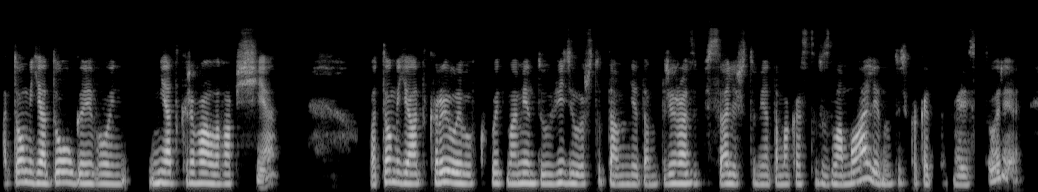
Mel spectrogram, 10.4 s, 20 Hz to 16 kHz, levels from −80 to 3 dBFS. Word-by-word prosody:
Потом 205 +2 +1
я 195 -2 +4
долго 200 0 +2
его 185 0 +1 0.4
не 205 -1 +2
открывала 200 -2 +4
вообще. 185 0 -1 0.9
Потом 215 0 +1
я 195 -2 +4
открыла 200 +2 +3
его 185 -1 +2
в - - -15
какой-то 195 -1 -5
момент 190 +1 +2
и 185 - -1
увидела, 185 -1 -1
что 230 +6 -11
там, 175 -4 -1
мне 175 0 -3
там 170 0 -6
3 190 0 -2
раза 190 0 +2
писали, 185 -1 -1
что 185 +2 -9
меня 175 0 -5
там, 170 +2 -4
оказывается, 180 +2 -7
взломали. 195 +7 +2
Ну, 180 - -4
то - - -16
есть, 205 - -9
какая-то - - -6
такая 170 -3 -6
история. - - -5
190 Hz, 195 wpm, -23 LUFS, 180-200 Hz, 0.9 s, я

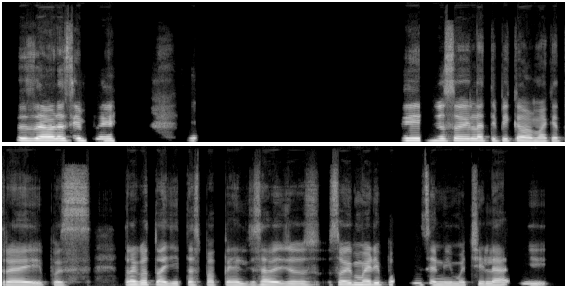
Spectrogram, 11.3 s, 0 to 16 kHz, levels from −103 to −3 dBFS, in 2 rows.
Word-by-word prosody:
Desde 225 -2 +5
ahora, 215 +1 +8
siempre 210 -1 0 0.8
e - - -6 2.1
Sí, 235 0 +6
yo 215 +2 -1
soy 220 0 +2
la 220 -1 +3
típica 205 0 -1
mamá 170 -1 -1
que 175 +1 -4
trae 170 -2 +1
pues 165 0 -9 0.3
traigo 190 +3 +2
toallitas, 170 -2 -2
papel. 165 -1 -3
Ya 165 - -12
sabes, 170 -2 +2
yo 180 - -2
s 180 +5 -9
soy 200 -1 -1
Mary 205 0 +1
Poppins, 195 -1 -10
en 175 -2 -2
mi 160 -1 -3
mochila 170 +2 -4
y 160 -1 -8
190 Hz, 145 wpm, -21 LUFS, 170-210 Hz, 2.1 s, ahora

